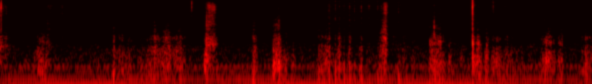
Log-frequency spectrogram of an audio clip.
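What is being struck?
Pen nib on a paper sheet.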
